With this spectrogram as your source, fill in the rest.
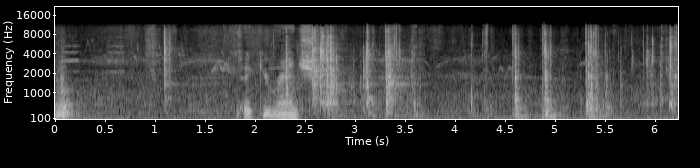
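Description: A ratchet wrench clicks as it turns.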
